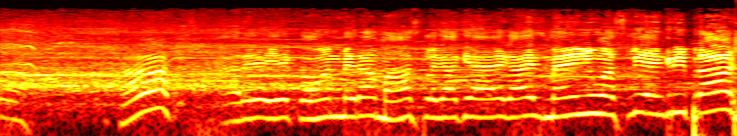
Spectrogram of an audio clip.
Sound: non-english speech

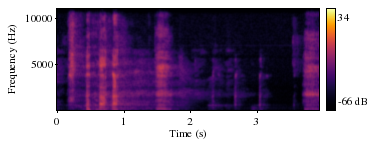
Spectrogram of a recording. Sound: laughter

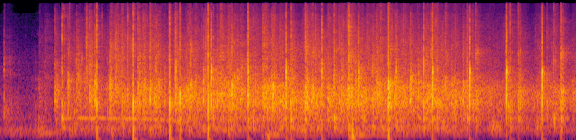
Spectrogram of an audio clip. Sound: audience clapping

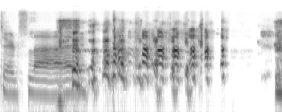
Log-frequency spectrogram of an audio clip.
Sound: all laugh

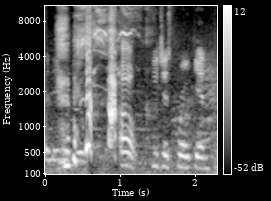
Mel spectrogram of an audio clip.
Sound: laughs

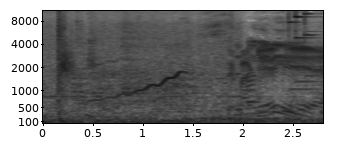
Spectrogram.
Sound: beep Beep

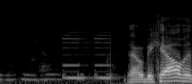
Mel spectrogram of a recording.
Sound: buzzer beeping

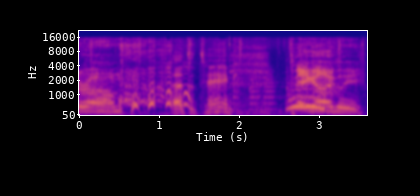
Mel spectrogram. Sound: laughing

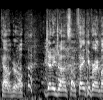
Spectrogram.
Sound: laughter

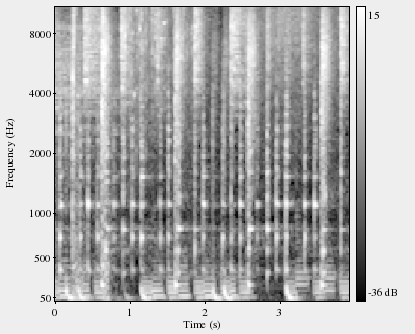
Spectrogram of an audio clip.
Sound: hammer banging; caramel rattling; upbeat music continues

